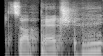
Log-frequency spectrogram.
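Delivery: voice dropped as deep and low as possible. Retelling going up to her and greeting her in the deepest voice possible. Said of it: "with the deepest voice that I could".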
